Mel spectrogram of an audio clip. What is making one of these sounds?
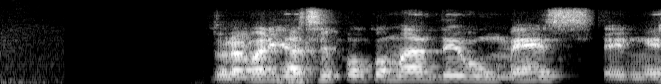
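An older man speaks calmly over an online call.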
